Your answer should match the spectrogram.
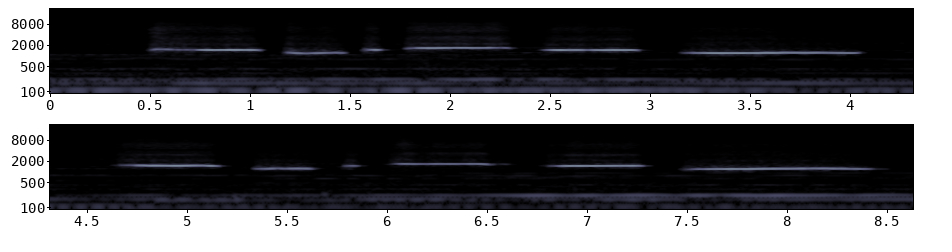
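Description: eerie whistling

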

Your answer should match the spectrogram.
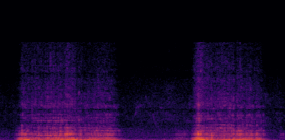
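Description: lion roaring

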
